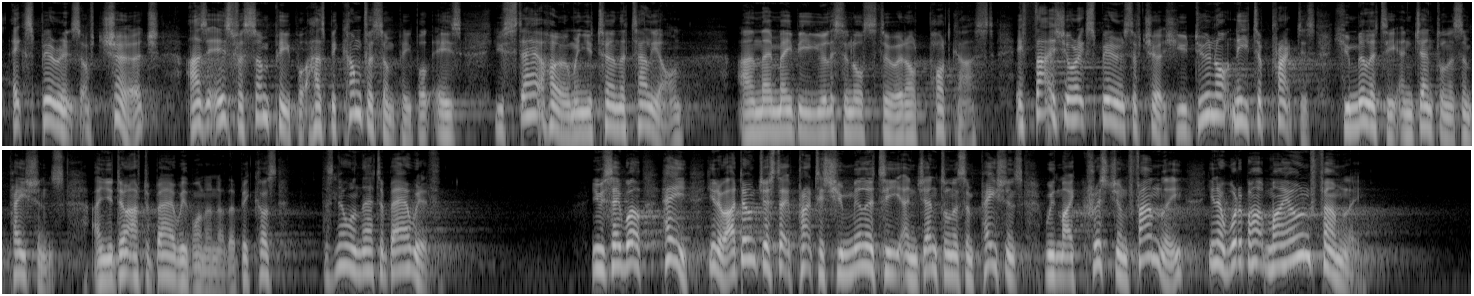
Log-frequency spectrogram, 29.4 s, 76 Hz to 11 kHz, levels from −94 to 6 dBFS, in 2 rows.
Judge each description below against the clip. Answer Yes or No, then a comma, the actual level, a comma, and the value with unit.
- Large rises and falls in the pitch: Yes, wide, 7.1 semitones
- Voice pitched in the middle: Yes, medium, 155 Hz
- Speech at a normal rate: Yes, average, 195 wpm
